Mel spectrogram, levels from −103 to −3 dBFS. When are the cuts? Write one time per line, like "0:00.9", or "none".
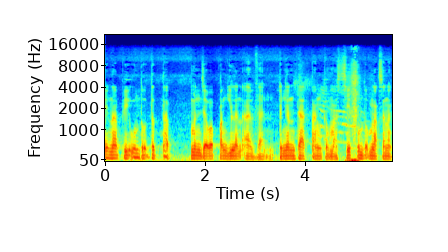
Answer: none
